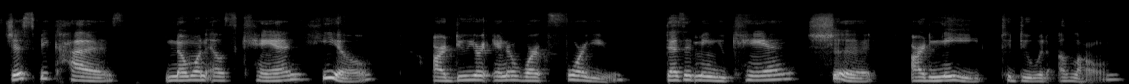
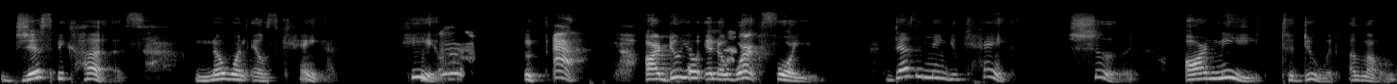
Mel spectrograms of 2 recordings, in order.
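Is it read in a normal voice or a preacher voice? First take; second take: normal voice; preacher voice. First: It is read in her normal voice. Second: It is read in a put-on preacher voice.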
